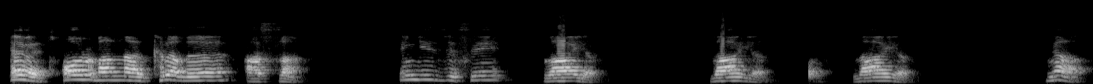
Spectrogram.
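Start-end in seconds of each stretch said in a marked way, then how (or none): 5.5-9.2 lion, slow and clear like a teacher; lion spoken for kids to copy; model pronunciation. Shown as a demonstration. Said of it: "repeat after me".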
